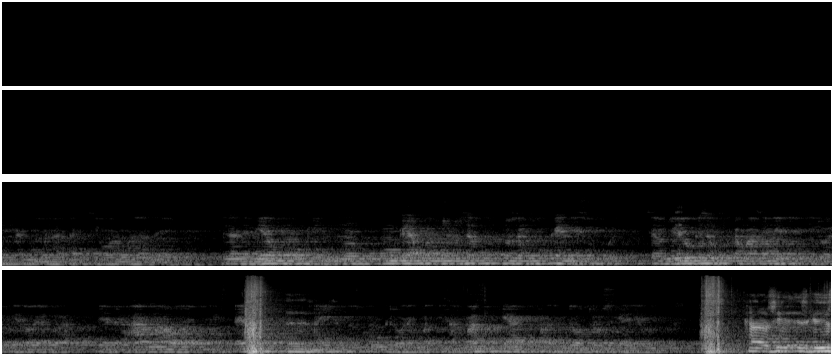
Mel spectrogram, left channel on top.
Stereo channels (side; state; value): left; silent; digital silence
